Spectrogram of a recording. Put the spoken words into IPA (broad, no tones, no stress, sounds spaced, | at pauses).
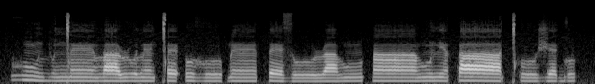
ɣ ũ ʎ ʊ ŋ͡ǀ ɛ̃ː β a ɹ ʊ l ɛ̃ ǀ ɛ ʔ ʊ ɣ ʊː ɓ ɛ̃ː θ ɛ z ʊː ɹ a β ũ | ãː β ũ lʲ ã θ aː ǀʰ ʊː ʒ ɛ ɡ ʊ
